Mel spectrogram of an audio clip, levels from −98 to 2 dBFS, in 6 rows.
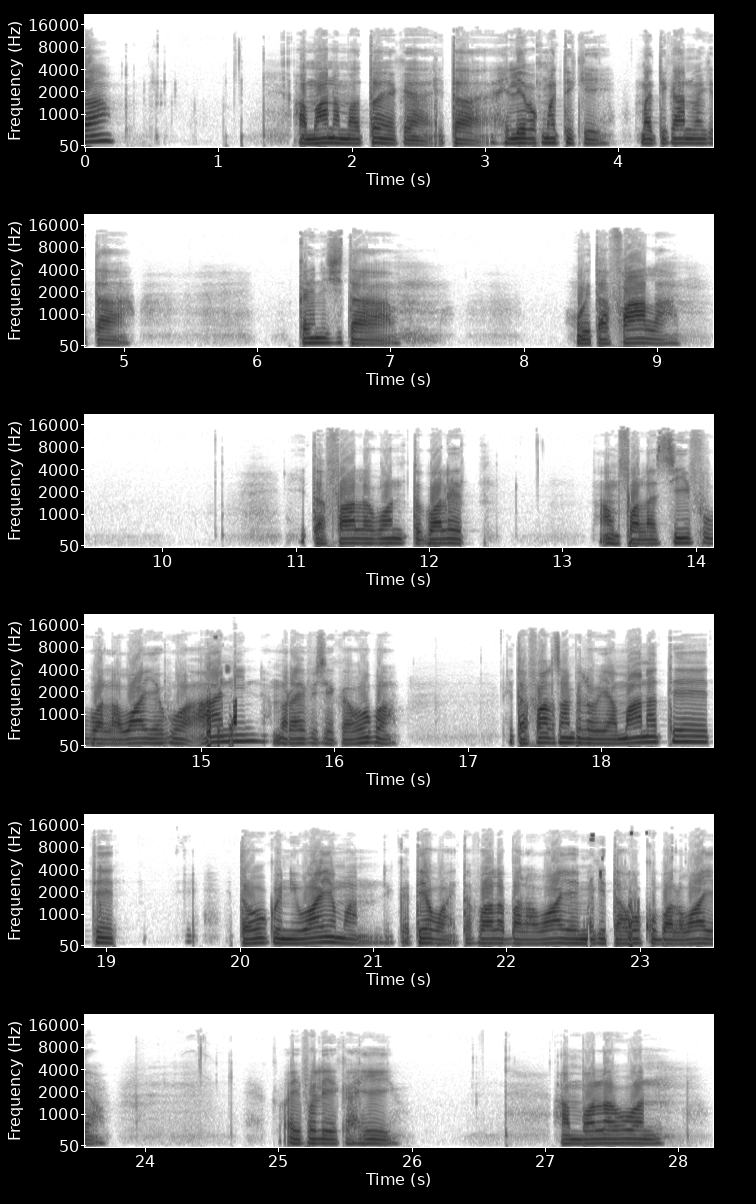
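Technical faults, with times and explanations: Throughout: MP2 compression. The speech sounds dull, granular and gurgling. The likely cause is a low bitrate near 80 kbps, which leaves too few bits, so upper sub-bands drop out and the remaining bands are coarsely quantised.
2.57–2.65 s, 12.08–12.47 s after "ye ta'fala wan", 15.05–15.27 s after "sifu bala waya huan", 18.96–19.11 s, 22.59–23.06 s before "bala waya": DAB burbling. Reception errors slip past error correction and corrupt samples in the audio data, producing short blips of noise in single sub-bands.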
